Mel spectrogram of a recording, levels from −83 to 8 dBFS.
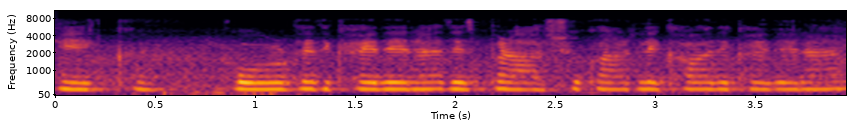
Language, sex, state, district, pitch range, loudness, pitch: Hindi, female, Uttar Pradesh, Etah, 255-260 Hz, -17 LUFS, 255 Hz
